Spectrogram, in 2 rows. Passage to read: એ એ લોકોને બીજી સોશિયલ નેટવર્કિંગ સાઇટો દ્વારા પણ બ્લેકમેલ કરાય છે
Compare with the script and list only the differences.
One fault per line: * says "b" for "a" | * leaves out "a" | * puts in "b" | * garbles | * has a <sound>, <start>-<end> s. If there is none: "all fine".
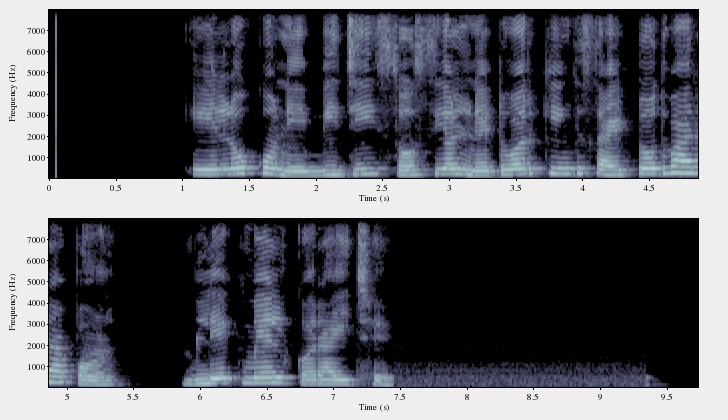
* leaves out "એ"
